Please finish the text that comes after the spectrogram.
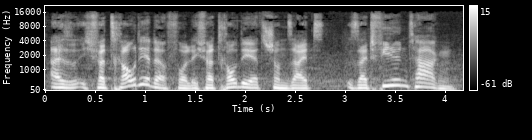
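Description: A man playing a naive, trusting, well-meaning fellow in an improvised tabletop game, speaking haltingly and earnestly. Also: on the high side, very animated, slight background noise.

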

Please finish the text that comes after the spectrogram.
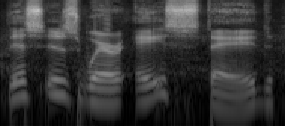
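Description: Rambling man chatting, slightly high voice. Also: very animated, slow pace, gravelly. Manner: rambling, hesitant with fillers and restarts. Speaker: podcast co-host. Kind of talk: casual chat. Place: hotel bar.

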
